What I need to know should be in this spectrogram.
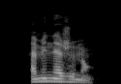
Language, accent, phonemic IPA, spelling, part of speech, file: French, France, /a.me.naʒ.mɑ̃/, aménagement, noun, LL-Q150 (fra)-aménagement.wav
- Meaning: 1. fitting out (of a place) 2. laying out (of ground) 3. development (of a district) 4. planning 5. adjusting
